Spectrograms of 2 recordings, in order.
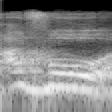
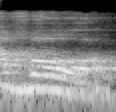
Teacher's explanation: do O fechado pro O aberto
